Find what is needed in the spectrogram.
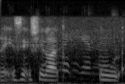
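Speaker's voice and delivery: ordinary delivery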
